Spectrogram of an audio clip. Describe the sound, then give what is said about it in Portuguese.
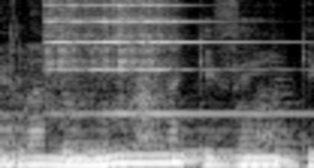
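A doorbell rings with a steady, bright electronic tone that sustains for a couple of seconds, while a voice talks underneath it. “Carlos, atende a porta!”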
